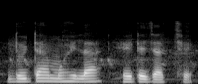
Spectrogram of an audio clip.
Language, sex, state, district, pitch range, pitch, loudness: Bengali, male, West Bengal, Alipurduar, 130-140 Hz, 135 Hz, -15 LUFS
